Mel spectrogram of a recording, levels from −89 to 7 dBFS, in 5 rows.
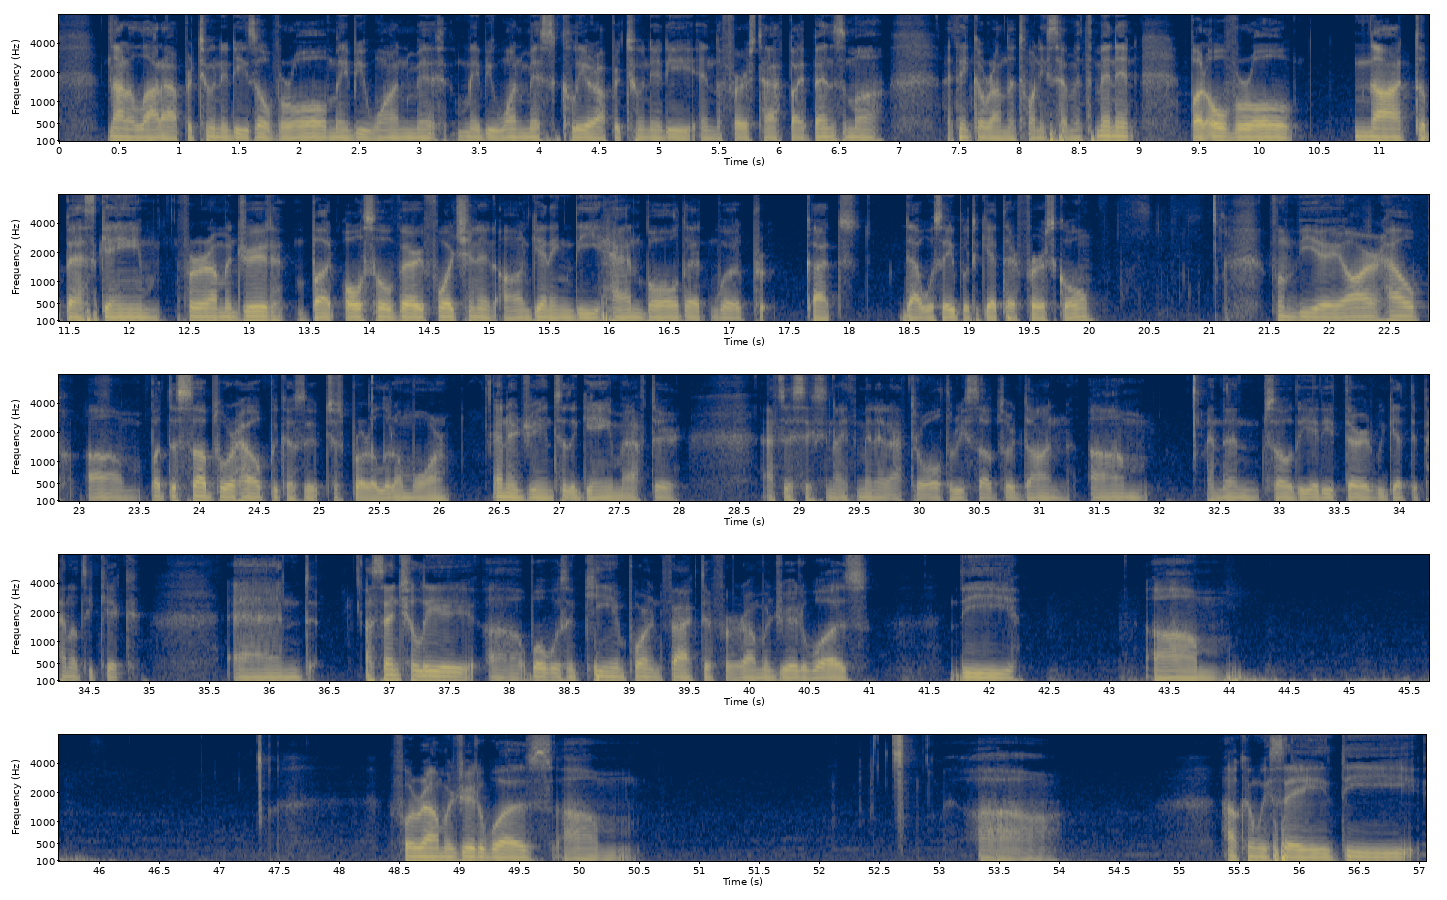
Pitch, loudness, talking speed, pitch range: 90 Hz, -24 LUFS, 130 wpm, 85-95 Hz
